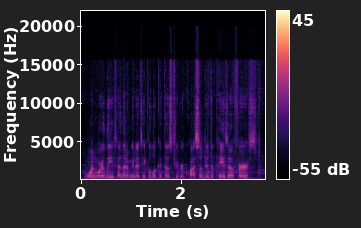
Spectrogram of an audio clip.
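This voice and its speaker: A woman's voice: lowish voice, fast, darkish tone, faint music behind. A young woman livestreaming her drawing, chatting casually and upbeat, thanking viewers and reading their messages aloud. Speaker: livestreaming artist.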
